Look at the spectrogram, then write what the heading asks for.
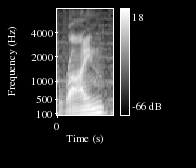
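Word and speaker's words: Reyn: now but shulk and rain are currently level 10 or sorry i should be calling him ryan people have uh told me his name is actually pronounced rine and i should uh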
